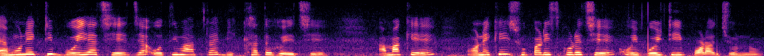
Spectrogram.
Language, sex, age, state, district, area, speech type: Bengali, female, 30-45, West Bengal, Kolkata, urban, spontaneous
